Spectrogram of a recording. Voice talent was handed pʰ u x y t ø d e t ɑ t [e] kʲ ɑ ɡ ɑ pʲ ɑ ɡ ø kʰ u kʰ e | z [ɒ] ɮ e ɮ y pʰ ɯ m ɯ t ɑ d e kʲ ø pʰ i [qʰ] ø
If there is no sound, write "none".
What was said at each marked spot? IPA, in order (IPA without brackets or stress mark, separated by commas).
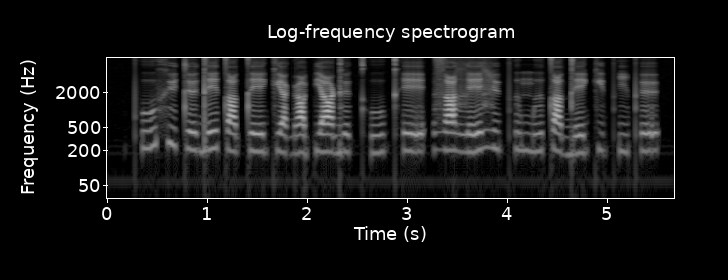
e, ɑ, pʰ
